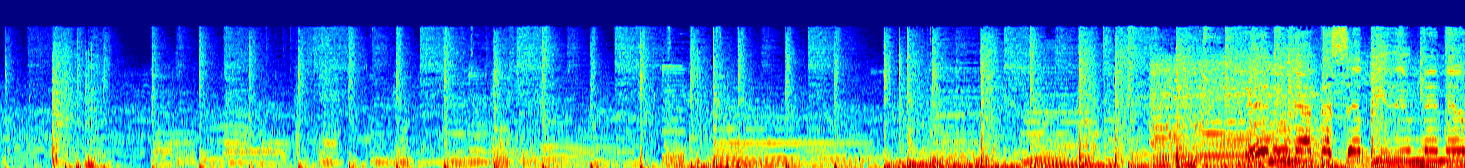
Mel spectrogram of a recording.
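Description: A recorded song plays with full instrumentation and a steady rhythmic pulse, starting moderately and swelling fuller and louder about halfway through. There is no talking over it.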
